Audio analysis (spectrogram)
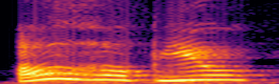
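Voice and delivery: a keen elephant's helpful cry; Horton calling out. Acted. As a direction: offer help to the tiny voice. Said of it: "said Horton".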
